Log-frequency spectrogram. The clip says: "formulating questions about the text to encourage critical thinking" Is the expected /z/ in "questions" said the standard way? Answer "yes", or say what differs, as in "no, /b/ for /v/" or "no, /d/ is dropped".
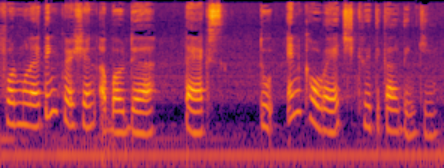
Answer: no, /z/ is dropped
